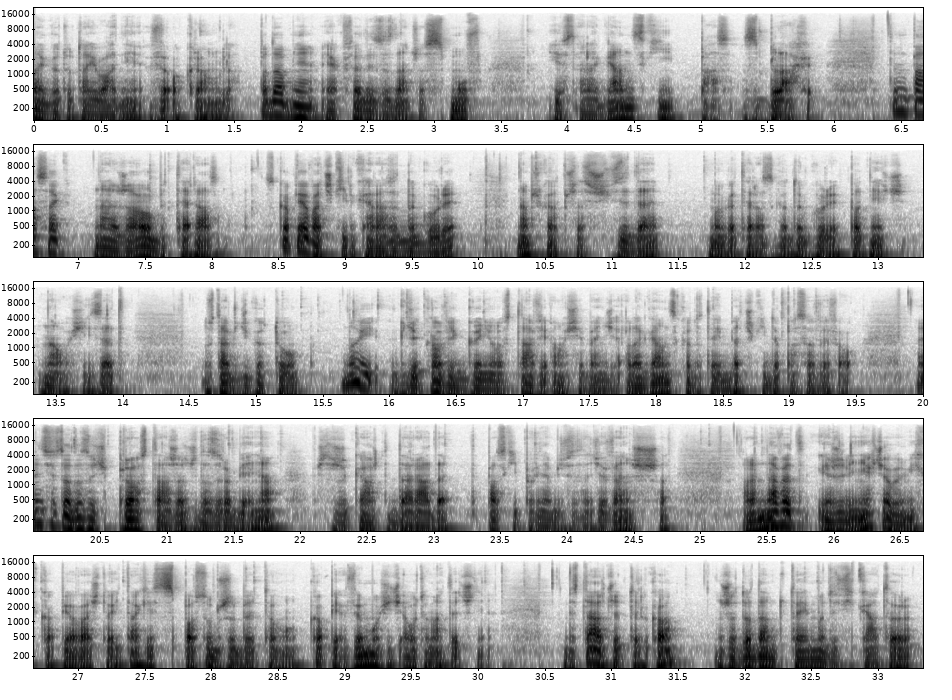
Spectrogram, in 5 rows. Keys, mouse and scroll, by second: 2.6-4.4 drag, 4.4-5.6 middle drag, 6.4 KP_1, 7.1-7.6 scroll up 1, 7.6-9.4 middle drag, 10.4 shift+d, 16.0 shift+d, 18.8 shift+d, 21.5 s, 23.8-30.0 right drag, 25.7 x, 27.2 x, 30.0 s.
